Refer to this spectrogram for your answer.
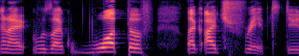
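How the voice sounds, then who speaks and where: Over a very clean recording with a silent background, a woman talks in an Australian accent. Her pitch is medium, her pace moderate, her intonation fairly even. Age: 20s. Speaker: podcast host and dancer. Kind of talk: casual solo monologue.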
